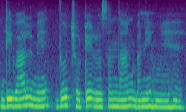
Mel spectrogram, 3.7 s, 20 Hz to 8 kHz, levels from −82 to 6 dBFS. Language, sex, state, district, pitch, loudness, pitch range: Hindi, female, Jharkhand, Ranchi, 185 Hz, -14 LUFS, 175-195 Hz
